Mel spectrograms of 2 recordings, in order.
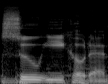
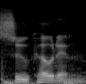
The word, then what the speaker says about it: Suikoden: guy behind suikoden and that's sue e kodan not sue koden you chuds try to tell me it's pronounced sukoden and watch me not believe you unless of course you speak japanese in which case i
